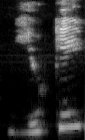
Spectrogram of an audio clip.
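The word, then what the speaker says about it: Euki: information with a third party is the app Yuki that's spelled euk Ki and that app was developed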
